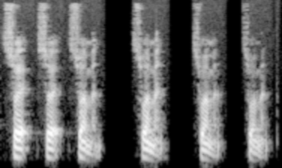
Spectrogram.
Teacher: Te fijas que no digo swimming, swimming, no estoy diciendo eso, pero tampoco estoy diciendo swimming, swimming, como una E. Estoy diciendo como una E, pero muy apagada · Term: I modificada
